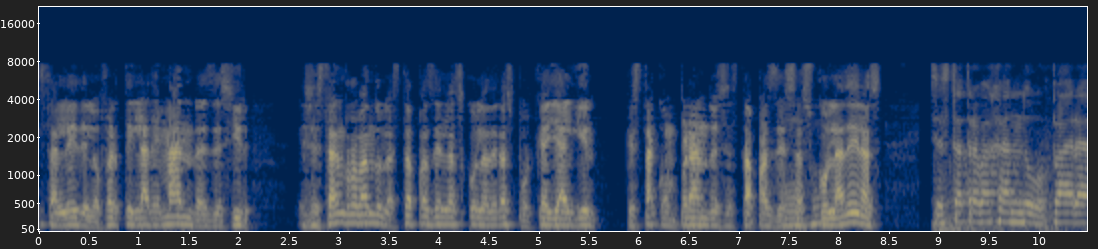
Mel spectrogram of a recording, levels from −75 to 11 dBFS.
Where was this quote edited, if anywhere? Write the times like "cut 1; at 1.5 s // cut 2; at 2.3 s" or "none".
cut 1; at 8.8 s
